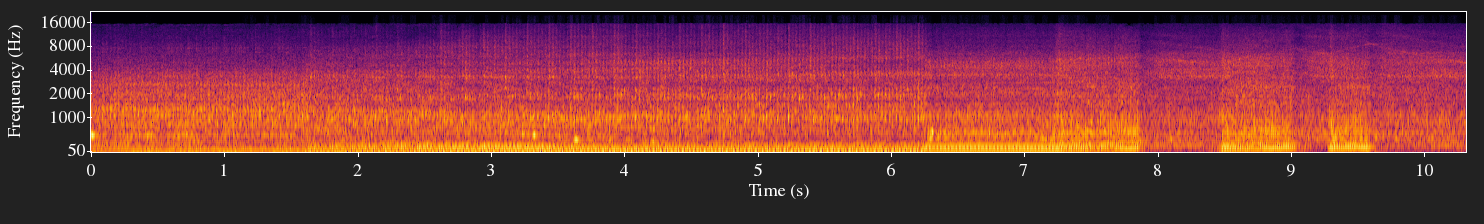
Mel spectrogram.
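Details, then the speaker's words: King Fred's brand-new Cummins diesel first start for camshaft break-in, coolant filled, no leaks: catches and settles into a steady even low drone, revs up and down cleanly; runs healthy. "the engine runs and it's late at night so we're going home"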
